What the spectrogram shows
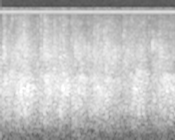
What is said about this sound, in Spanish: Sí, aplauden al Señor.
